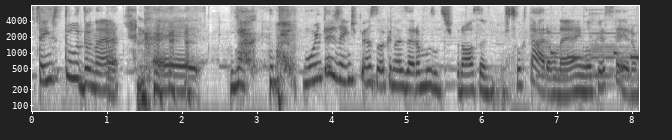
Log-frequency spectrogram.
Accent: Vitória, Espírito Santo, Brazil; moved away as an adult; also born or lived in São Paulo; Eu sou capixaba de Vitória, Espírito Santo

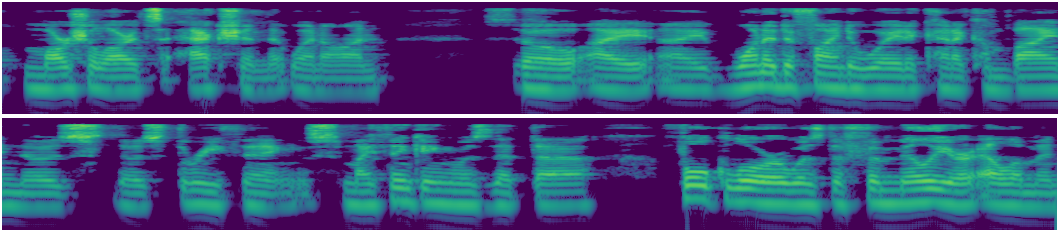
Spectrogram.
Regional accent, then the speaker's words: southern Missouri, United States; moved away as an adult; now in Chicago, United States; I had just moved away from my hometown in southern Missouri

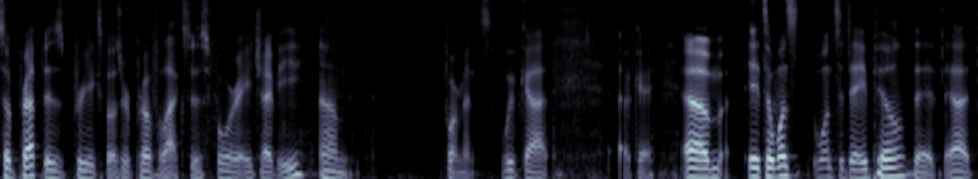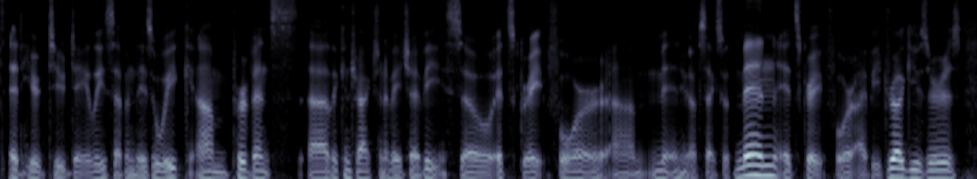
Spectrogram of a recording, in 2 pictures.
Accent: Greencastle, Indiana, United States; where I grew up in Greencastle

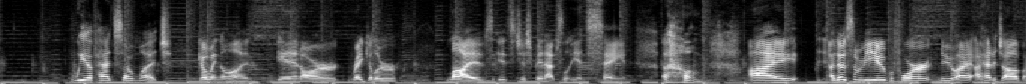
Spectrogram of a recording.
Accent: United States; moved away as an adult; now in United Kingdom; I'm from America. I live in the UK now, but I'm from America

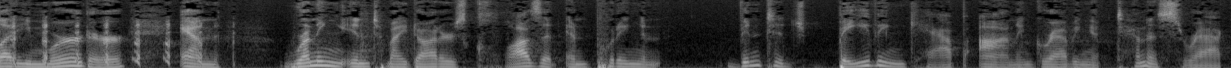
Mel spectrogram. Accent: Milwaukee, Wisconsin, United States; now in Twin Cities, United States; I grew up in on the Italian east side of Milwaukee.

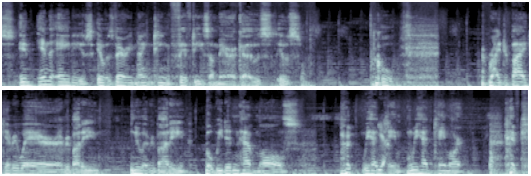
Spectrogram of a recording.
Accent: Portland, Texas, United States; also born or lived in Houston, Texas; When I was six, we moved from Houston to Portland. Not Portland, Oregon, or Portland, Maine, but Portland, Texas

